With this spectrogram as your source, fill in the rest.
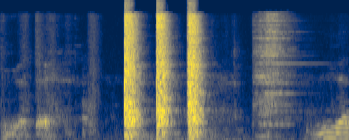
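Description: Three sharp, loud hammer blows ring out on a metal fender mount being shaped by hand, each a quick metallic strike in fast succession, with someone speaking briefly before and after.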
